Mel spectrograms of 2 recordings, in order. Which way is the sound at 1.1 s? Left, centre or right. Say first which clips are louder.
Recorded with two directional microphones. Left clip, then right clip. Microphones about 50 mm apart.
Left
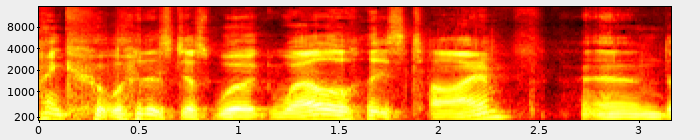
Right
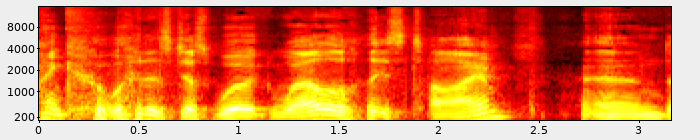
Left 2 dB; right.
